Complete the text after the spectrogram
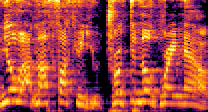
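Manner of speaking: high, barked put-on yell. Retelling how he told the speaker to drink milk: imitating someone yelling. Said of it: "yelling at me".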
